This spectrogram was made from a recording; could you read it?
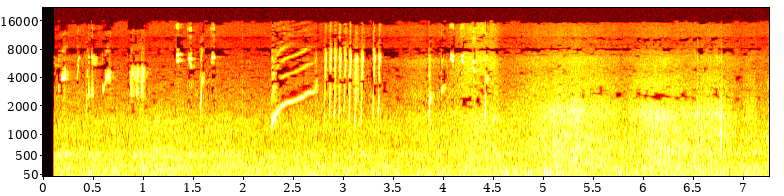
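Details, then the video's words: Wild Algerian European goldfinch recorded in 2020, singing a quick, varied twitter of high chips, rising sweeps and short buzzy trills for about four seconds, then falling quiet against a steady background hiss. "تغريد الحسون الخلوي الجزائري"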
